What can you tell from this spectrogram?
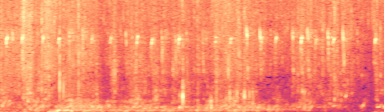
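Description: Shallow water trickling and splashing, a run of small splashes and drips, as a cast net with fish in it is worked in the water.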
